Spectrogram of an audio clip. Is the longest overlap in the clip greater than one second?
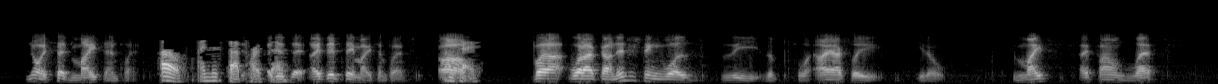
No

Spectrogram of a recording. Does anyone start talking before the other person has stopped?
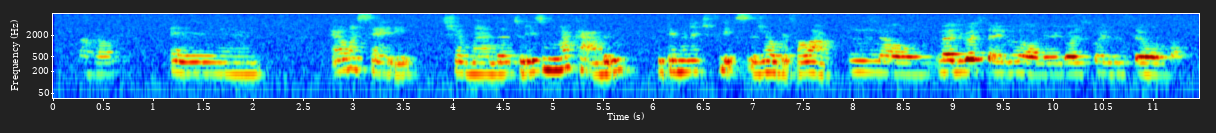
No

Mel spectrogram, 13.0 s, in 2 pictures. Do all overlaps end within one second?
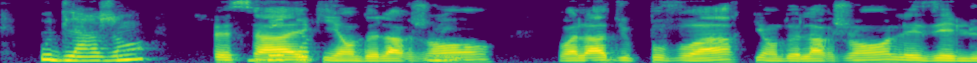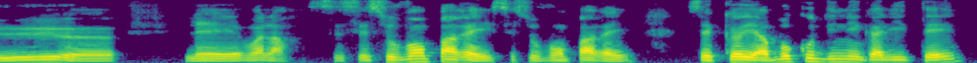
Yes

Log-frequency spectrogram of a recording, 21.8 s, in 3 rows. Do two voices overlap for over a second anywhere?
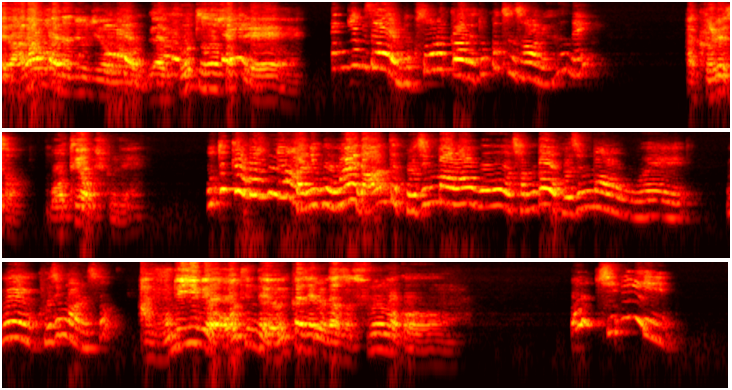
Yes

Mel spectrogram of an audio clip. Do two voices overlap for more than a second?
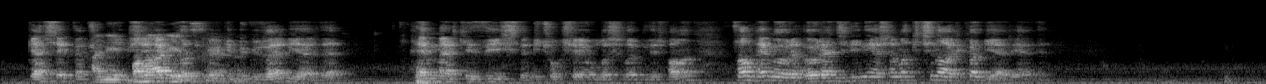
Yes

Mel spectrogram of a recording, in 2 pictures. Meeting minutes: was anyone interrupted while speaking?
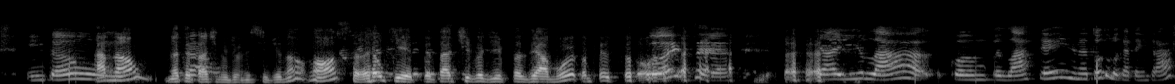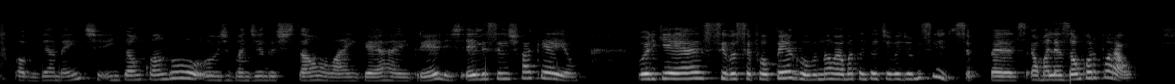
Yes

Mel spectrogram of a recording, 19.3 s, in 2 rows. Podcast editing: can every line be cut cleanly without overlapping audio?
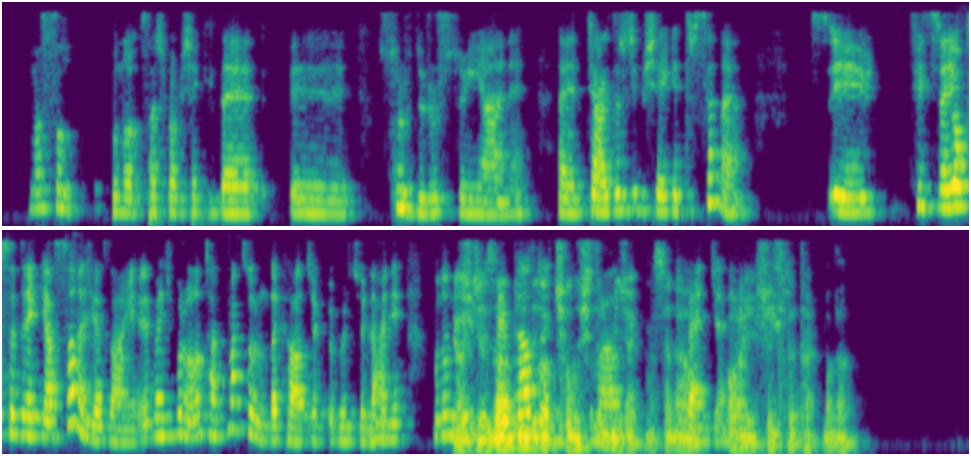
No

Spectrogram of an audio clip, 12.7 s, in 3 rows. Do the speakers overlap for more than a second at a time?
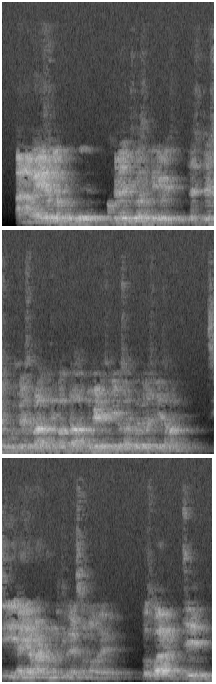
No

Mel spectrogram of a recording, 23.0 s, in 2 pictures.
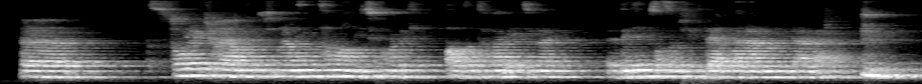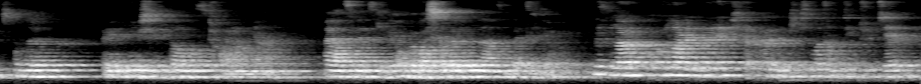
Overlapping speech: No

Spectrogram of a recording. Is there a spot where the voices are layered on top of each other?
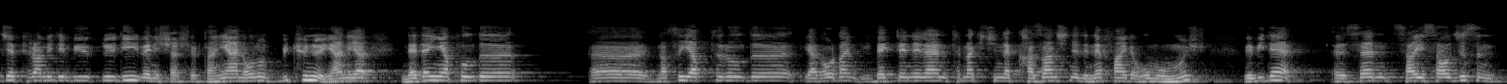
No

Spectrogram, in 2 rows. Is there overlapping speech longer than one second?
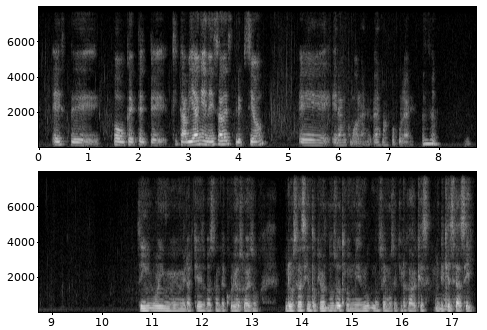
No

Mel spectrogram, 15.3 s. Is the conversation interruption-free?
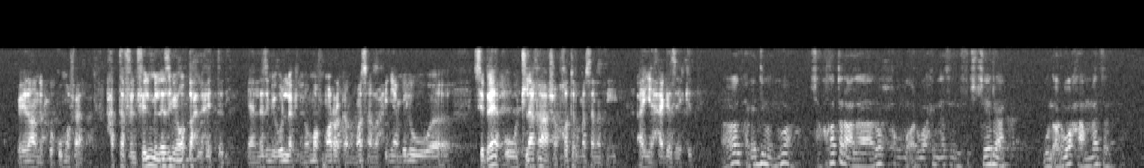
Yes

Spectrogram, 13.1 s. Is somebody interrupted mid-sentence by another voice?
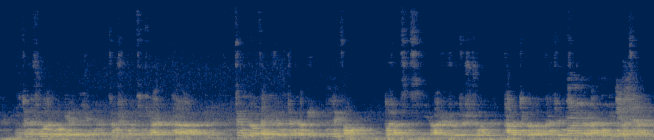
Yes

